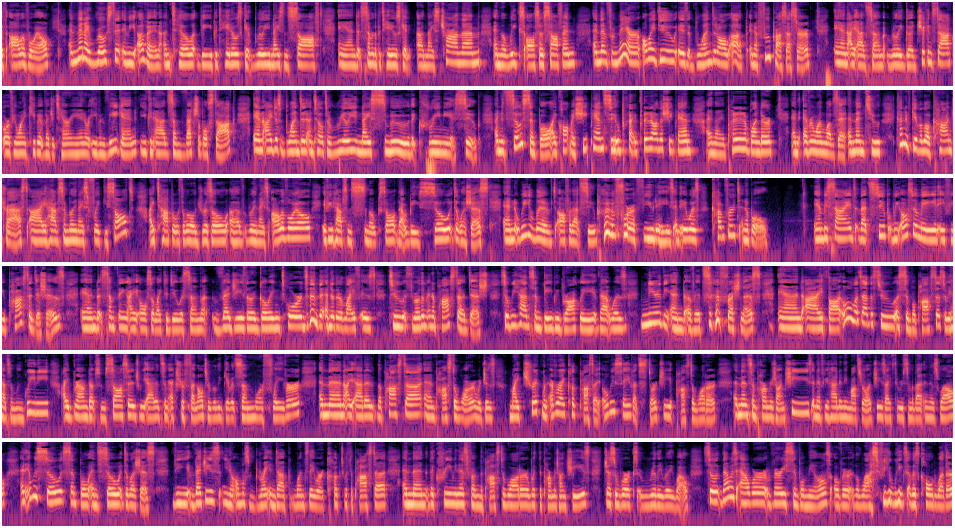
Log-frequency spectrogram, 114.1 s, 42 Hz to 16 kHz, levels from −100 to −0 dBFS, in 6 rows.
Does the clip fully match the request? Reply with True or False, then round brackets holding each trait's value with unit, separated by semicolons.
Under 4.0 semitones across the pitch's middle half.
True (3.0 semitones)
